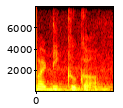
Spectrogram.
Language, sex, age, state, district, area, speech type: Malayalam, female, 18-30, Kerala, Kasaragod, rural, read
